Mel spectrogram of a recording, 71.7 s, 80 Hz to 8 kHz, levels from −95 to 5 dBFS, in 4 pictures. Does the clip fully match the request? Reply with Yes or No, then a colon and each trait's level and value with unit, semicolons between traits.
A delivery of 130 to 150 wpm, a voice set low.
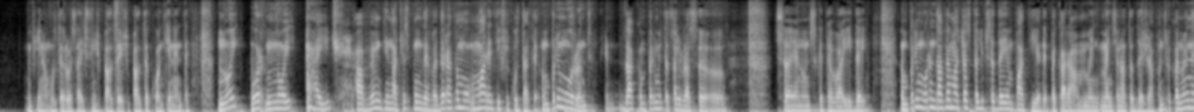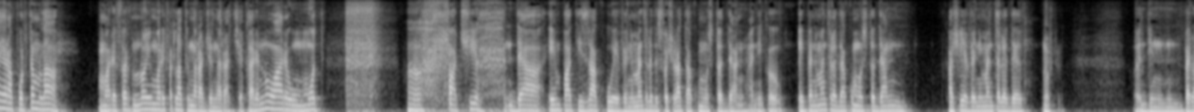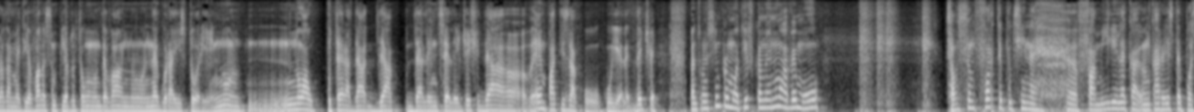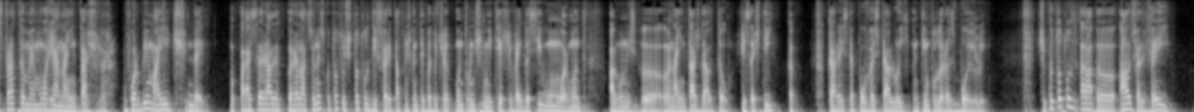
No: average, 165 wpm; low, 125 Hz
